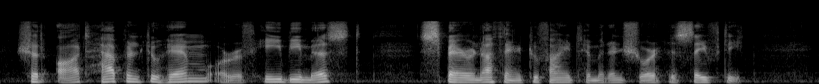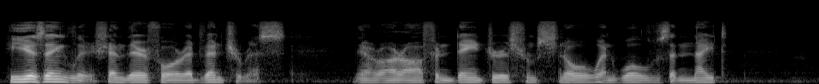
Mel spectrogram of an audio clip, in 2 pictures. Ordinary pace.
No: slow, 130 wpm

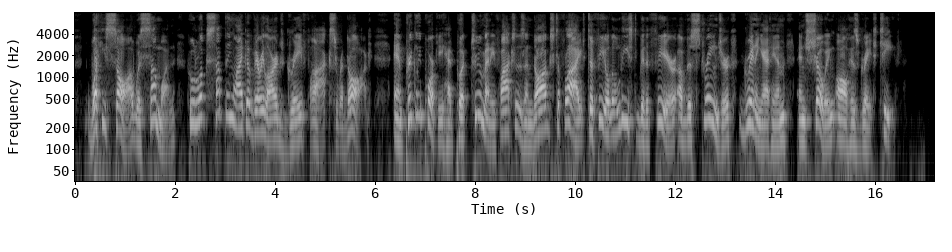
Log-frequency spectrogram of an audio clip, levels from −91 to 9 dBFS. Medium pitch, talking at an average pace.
Yes: medium, 160 Hz; average, 170 wpm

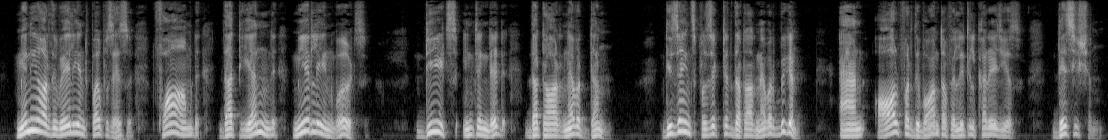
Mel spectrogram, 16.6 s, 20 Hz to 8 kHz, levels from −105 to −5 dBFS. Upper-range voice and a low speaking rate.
No: medium, 140 Hz; slow, 120 wpm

